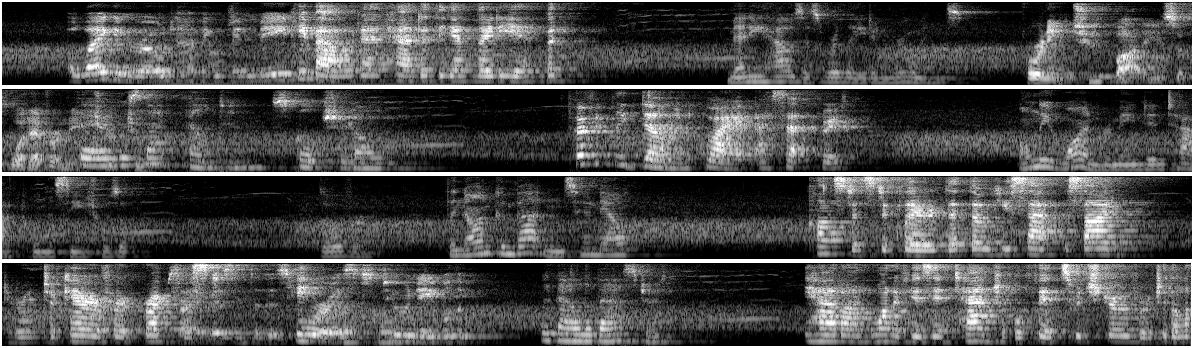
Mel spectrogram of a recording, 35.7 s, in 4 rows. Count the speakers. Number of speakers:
7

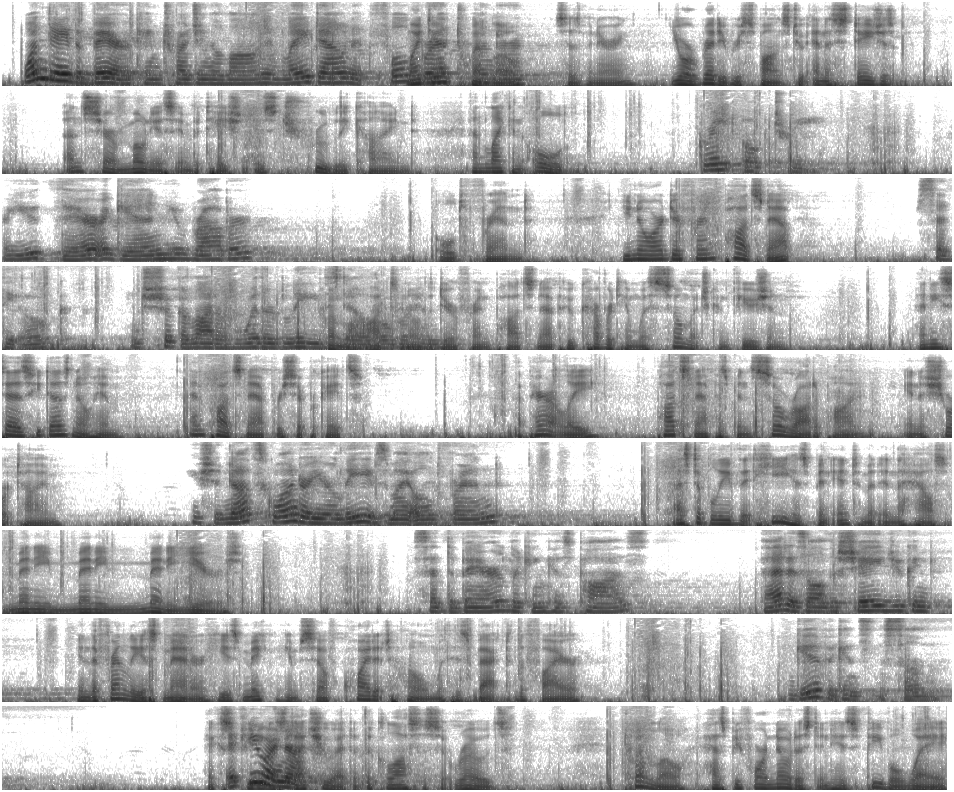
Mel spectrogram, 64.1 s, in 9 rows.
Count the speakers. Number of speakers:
2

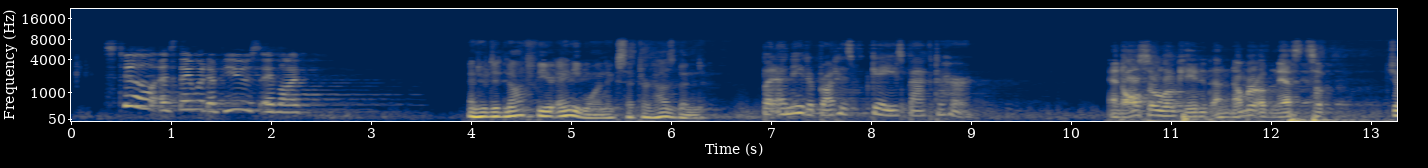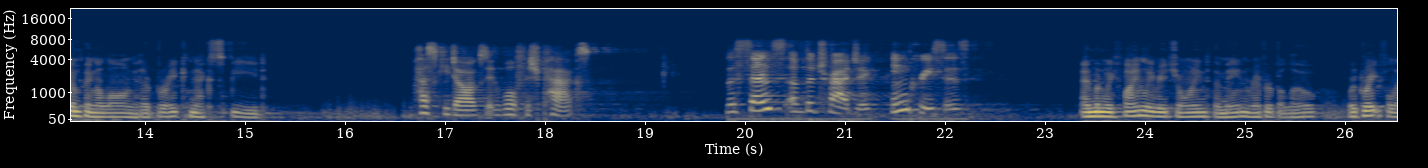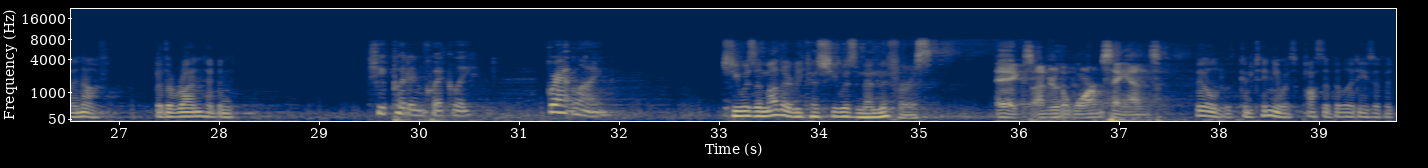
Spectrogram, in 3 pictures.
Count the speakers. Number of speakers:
7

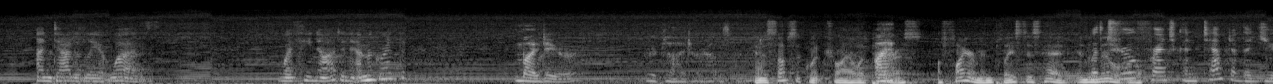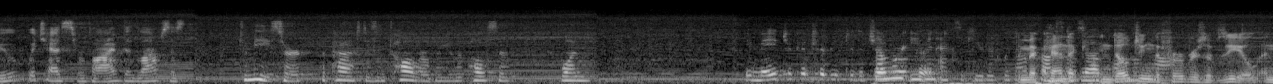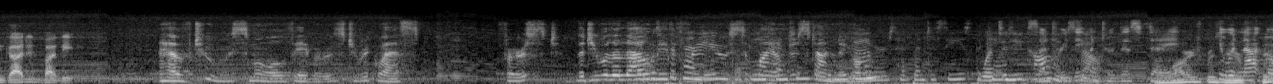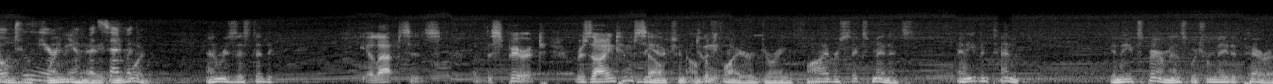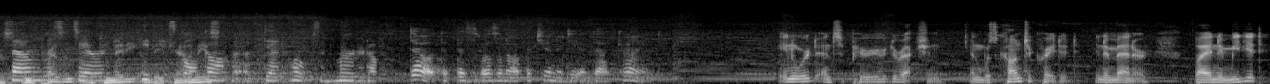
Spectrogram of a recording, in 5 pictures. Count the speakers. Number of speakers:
8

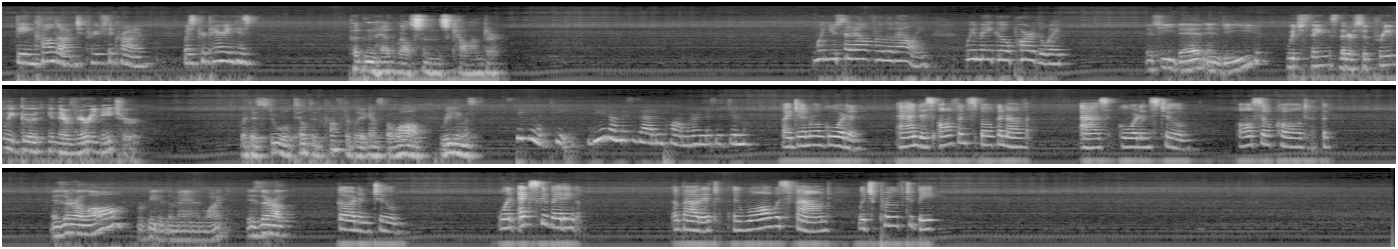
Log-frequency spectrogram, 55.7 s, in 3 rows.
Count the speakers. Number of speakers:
9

